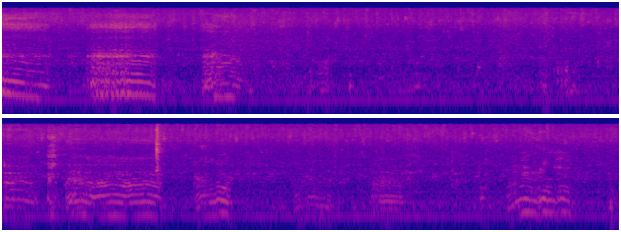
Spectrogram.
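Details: Playful puppies indoors, Elwood and Lily among them, tussling over a toy reindeer: short low rumbling growls and yips come in bursts, loudest near the start and middle, with people talking and a splash of water behind.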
